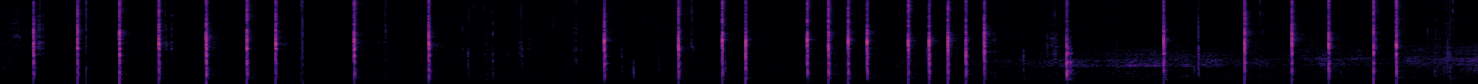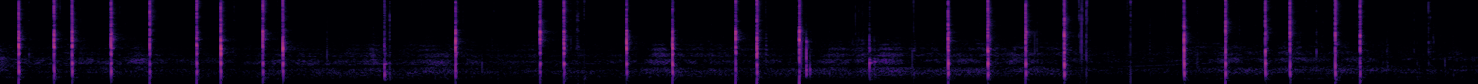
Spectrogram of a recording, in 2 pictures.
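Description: Axe chopping into a log, a long run of sharp wooden strikes in quick succession, some coming in rapid clusters.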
